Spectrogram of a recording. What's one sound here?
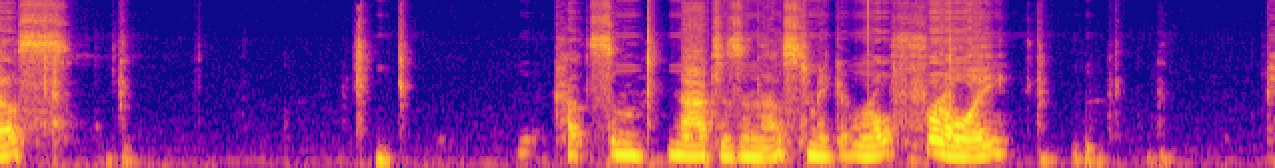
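Scissors snip thread.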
